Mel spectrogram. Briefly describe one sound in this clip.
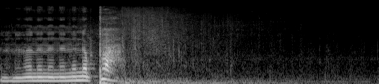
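An explosion bursts and rumbles away.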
